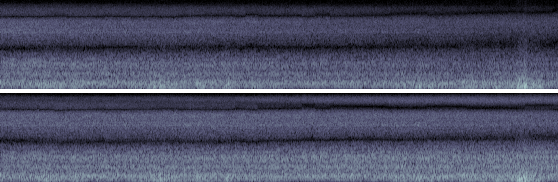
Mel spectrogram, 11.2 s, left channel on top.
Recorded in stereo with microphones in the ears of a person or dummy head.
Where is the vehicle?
Centre (ahead or behind); by 11.2 s 40° right (ahead or behind).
